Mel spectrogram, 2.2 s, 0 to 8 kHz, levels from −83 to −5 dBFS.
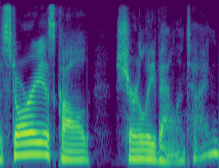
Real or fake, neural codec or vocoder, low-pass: real; none; 7.2 kHz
